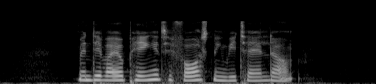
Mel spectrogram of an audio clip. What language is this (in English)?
Danish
